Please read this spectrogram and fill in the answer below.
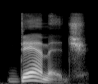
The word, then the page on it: damage: American English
